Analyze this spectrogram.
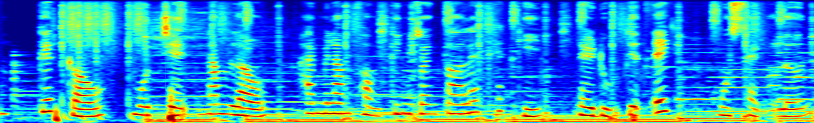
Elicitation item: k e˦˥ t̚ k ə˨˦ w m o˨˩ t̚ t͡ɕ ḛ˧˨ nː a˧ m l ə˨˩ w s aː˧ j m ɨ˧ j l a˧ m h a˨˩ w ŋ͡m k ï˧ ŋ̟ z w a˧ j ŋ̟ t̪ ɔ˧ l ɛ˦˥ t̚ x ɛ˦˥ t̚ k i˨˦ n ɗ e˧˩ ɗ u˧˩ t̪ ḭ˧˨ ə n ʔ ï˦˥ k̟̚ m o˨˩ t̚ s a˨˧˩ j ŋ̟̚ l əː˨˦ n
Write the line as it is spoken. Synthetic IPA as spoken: k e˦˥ t̚ k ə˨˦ w m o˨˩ t̚ t͡ɕ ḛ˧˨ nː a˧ m l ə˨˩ w h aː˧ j m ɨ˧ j l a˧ m f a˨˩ w ŋ͡m k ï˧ ŋ̟ z w a˧ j ŋ̟ t̪ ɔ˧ l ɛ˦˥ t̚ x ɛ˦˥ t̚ k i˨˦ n ɗ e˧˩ ɗ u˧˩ t̪ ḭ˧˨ ə n ʔ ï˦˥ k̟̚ m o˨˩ t̚ s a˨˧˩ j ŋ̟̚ l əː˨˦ n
